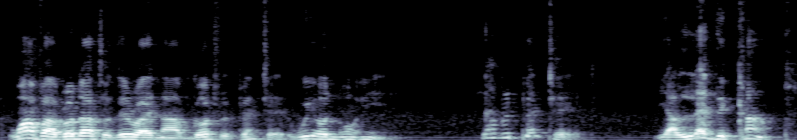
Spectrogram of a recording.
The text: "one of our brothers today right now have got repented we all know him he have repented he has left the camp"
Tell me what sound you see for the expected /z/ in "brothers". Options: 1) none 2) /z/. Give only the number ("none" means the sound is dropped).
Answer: 1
